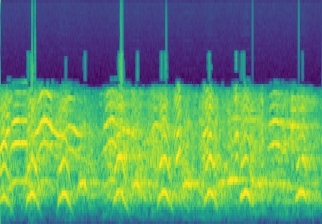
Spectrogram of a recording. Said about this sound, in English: Oh, there are the dogs, all hitched up there. Hello, doggies.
